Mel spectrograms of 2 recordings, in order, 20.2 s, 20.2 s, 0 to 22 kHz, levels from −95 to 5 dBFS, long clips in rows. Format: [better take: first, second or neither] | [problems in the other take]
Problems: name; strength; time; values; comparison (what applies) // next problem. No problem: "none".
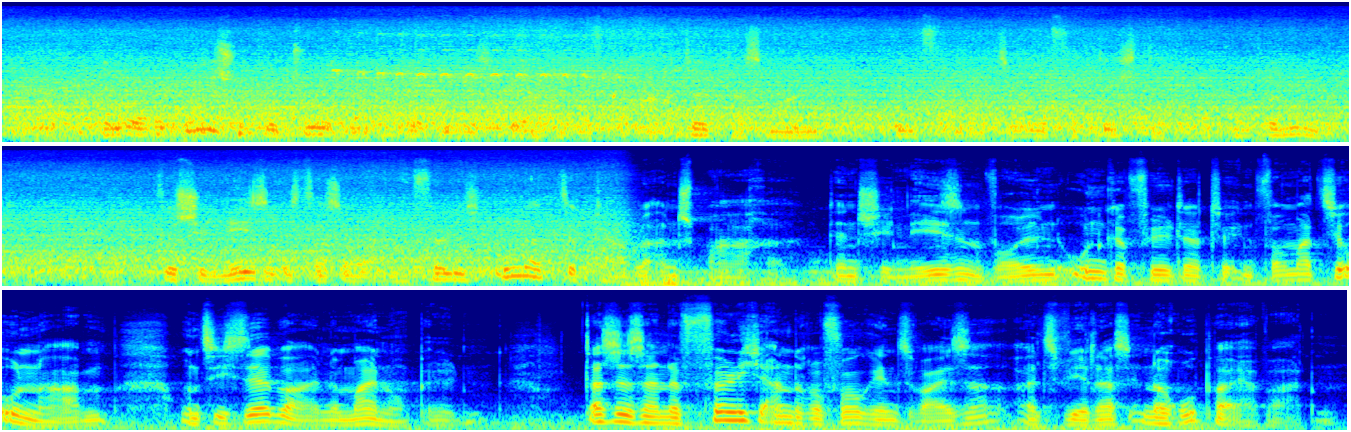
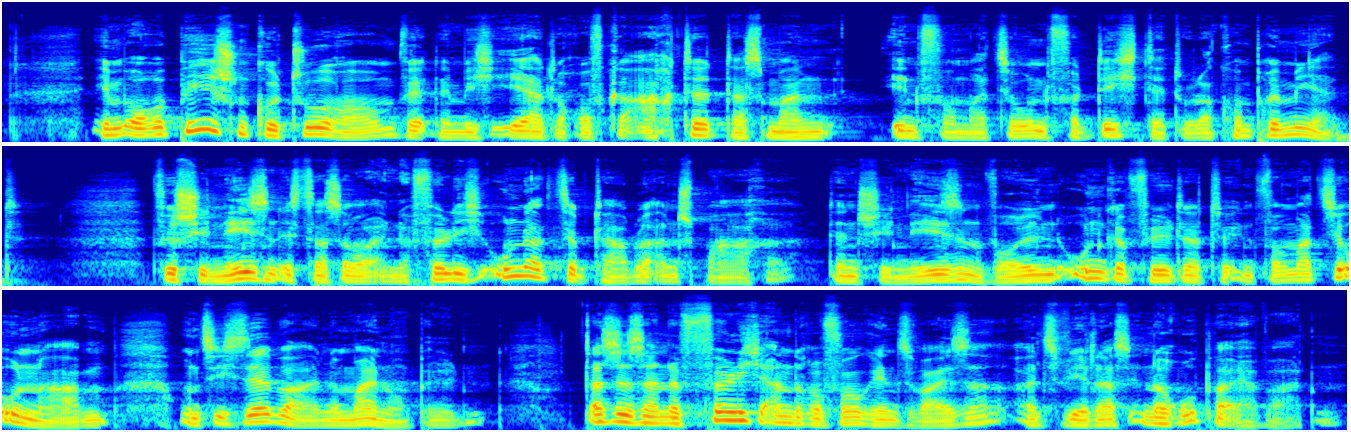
second | rain or running water; very loud; throughout; 2 dB above the speech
